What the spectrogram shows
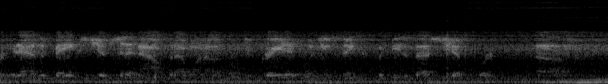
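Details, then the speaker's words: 1960s Volt 2 two-transistor radio, previously completely dead, now repaired and receiving a station clearly at low volume with voice and music, no crackle or dropouts. "oh you can actually hear it sure if you can hit or not not very loud hopefully you can hear that oh that's actually working"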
